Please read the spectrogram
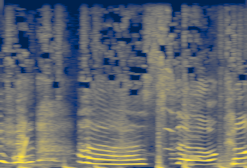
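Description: A young woman wailing and sobbing in exaggerated crying, over background music.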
